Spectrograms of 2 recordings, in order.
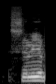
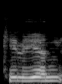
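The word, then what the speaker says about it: Cillian: Alien, Jaws, you know, Selia Murphy is pronounced as Killian. He's an absolute legend of an actor. Yeah. Yeah, Killian Murphy.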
